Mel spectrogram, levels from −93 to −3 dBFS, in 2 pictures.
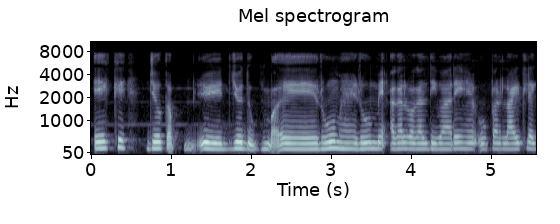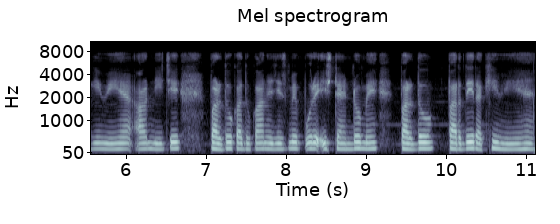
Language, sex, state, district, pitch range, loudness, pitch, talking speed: Hindi, female, Chhattisgarh, Sarguja, 165-180 Hz, -29 LUFS, 170 Hz, 160 wpm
